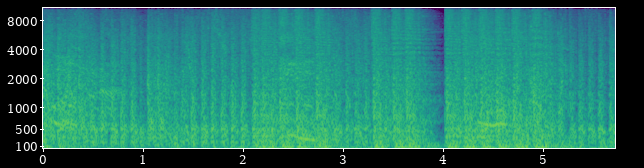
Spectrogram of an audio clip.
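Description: Rapid automatic gunfire in the shooter video game Black, dense overlapping bursts of shots filling the whole stretch with only a brief gap near the middle, loud and close.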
